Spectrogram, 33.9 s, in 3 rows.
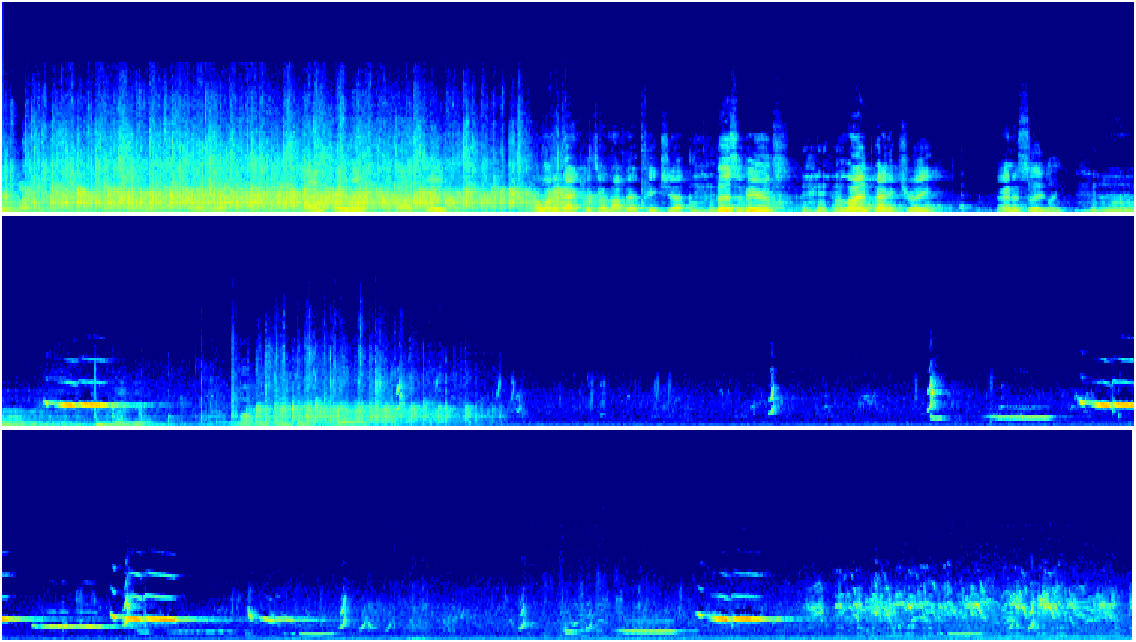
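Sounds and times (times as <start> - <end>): birds whistling: 11.7 - 13.0, 19.9 - 26.6, 27.7 - 33.9.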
